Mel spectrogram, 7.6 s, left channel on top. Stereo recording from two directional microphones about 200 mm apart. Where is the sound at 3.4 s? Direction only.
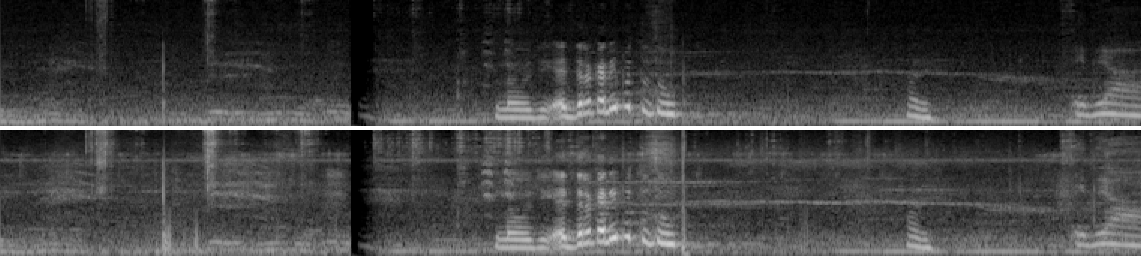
25° right (ahead or behind).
